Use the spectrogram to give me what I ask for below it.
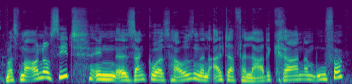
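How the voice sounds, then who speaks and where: A man's voice: fairly high pitch, animated, moderate pace, darkish tone, no echo. A man hosting a hiking podcast outdoors, explaining things in a casual, conversational way as he walks. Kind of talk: casual on-location commentary.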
